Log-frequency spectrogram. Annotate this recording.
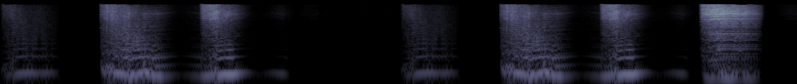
Computer beat Logic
